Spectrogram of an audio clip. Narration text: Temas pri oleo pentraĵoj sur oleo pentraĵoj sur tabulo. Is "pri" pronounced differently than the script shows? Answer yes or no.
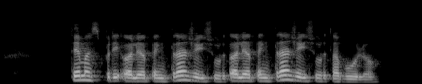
no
